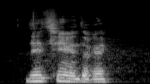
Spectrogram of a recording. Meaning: third-person singular conditional of détenir
- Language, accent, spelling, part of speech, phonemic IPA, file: French, Canada, détiendrait, verb, /de.tjɛ̃.dʁɛ/, LL-Q150 (fra)-détiendrait.wav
